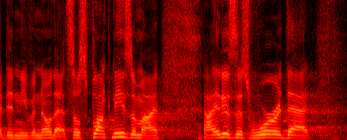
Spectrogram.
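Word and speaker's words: splagchnizomai: Like, you actually pronounced it right. They're Greek, and they actually use this word. I didn't even know that. So splunknizomai, it is this word that it takes compassion to a whole new level.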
